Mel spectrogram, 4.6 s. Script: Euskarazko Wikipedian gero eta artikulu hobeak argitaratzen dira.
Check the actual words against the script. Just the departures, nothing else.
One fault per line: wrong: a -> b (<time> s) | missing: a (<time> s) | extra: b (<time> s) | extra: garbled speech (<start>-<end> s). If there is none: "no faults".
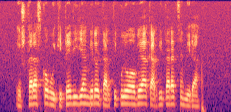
no faults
